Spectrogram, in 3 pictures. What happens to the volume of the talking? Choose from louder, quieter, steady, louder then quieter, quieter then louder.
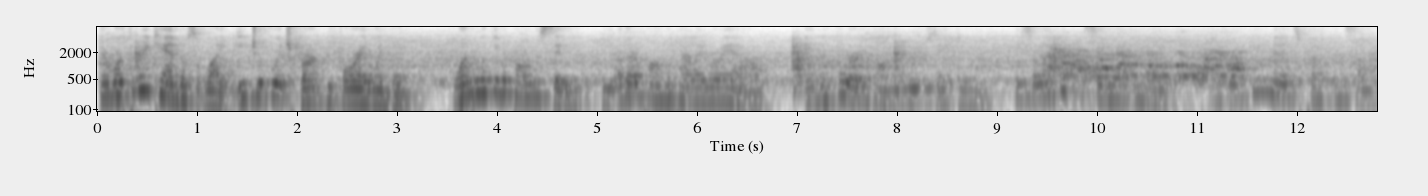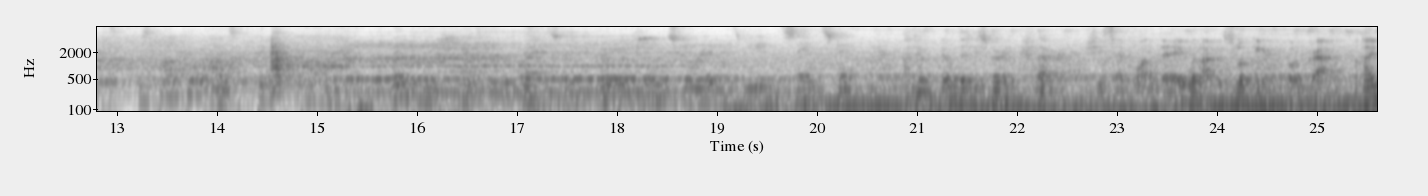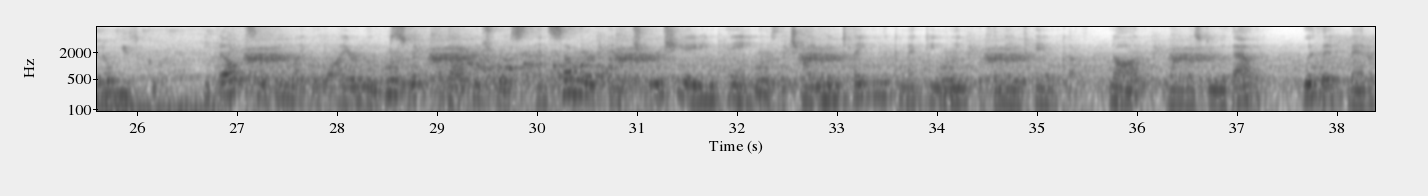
quieter then louder.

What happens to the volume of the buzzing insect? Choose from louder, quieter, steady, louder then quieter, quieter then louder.
louder.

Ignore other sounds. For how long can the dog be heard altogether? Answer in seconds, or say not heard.
4 s.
